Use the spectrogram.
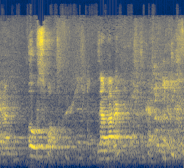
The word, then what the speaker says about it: Oswald: He tried to teach me before how to say the last name, but Oswald. Is that better? Okay. It's an O with an S on the end.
